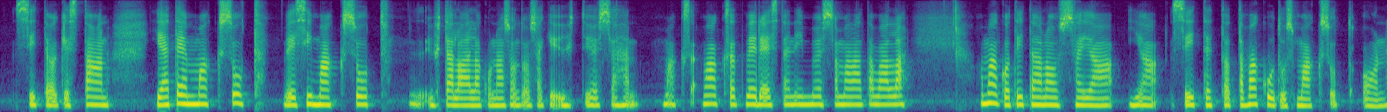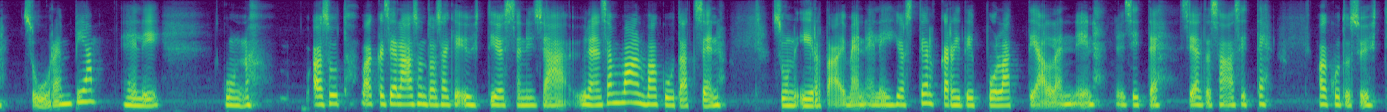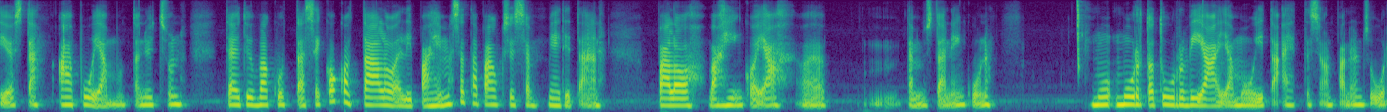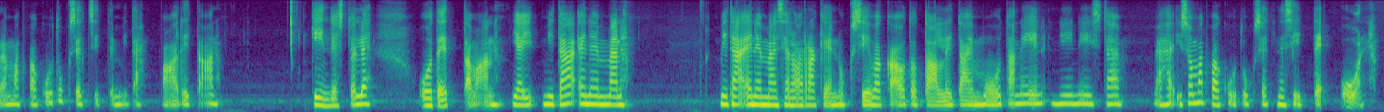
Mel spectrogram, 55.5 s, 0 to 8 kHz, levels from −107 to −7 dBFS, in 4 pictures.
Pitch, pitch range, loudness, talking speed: 210 Hz, 200-235 Hz, -21 LUFS, 110 wpm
